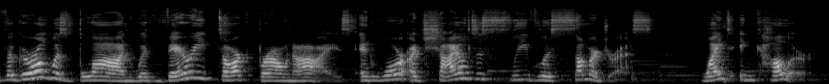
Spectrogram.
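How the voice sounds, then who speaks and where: With music in the background, a woman speaks very slowly at a medium pitch, her intonation lively and her loudness swinging widely. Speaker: story narrator. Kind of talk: reading aloud.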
